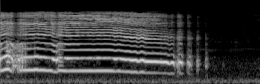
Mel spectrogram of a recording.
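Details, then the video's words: Sanjak cockerel starting to crow gives a loud drawn-out harmonic crow of about one and a half seconds, steady then dropping, ending in a few broken stuttering notes. "Sanjak Cockerel starting to crow"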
